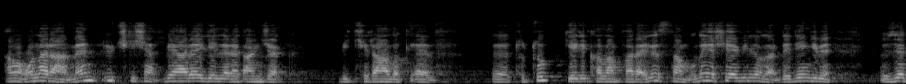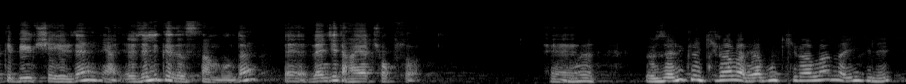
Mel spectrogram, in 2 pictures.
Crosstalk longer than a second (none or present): none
